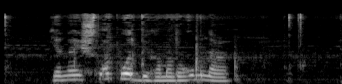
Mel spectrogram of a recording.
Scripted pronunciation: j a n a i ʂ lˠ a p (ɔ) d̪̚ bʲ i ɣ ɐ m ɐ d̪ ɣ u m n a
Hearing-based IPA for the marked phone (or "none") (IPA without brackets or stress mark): ɔ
